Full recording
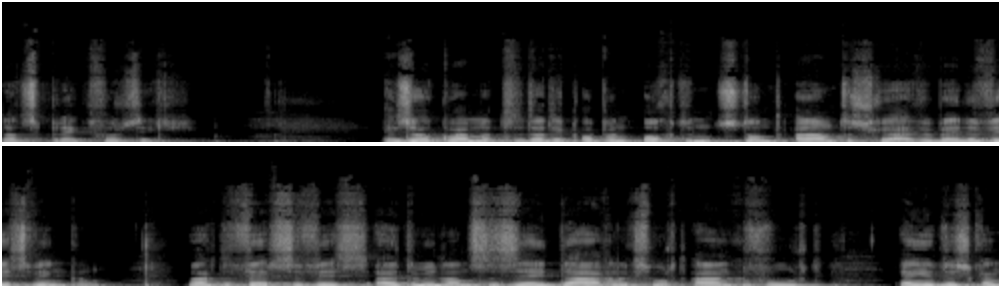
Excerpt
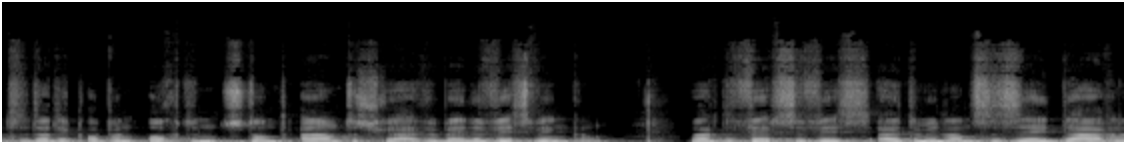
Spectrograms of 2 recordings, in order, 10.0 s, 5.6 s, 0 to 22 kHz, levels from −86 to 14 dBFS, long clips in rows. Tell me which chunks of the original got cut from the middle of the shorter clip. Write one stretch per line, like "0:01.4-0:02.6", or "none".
none

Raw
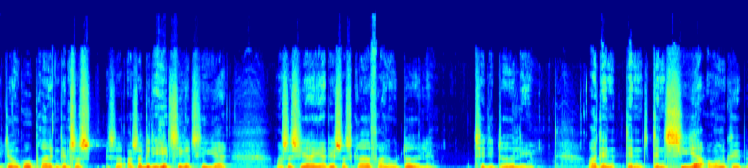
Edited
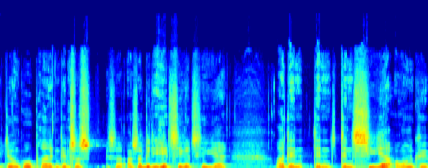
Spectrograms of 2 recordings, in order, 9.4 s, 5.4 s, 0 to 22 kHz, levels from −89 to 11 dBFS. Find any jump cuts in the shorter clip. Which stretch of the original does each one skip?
0:03.3-0:07.2

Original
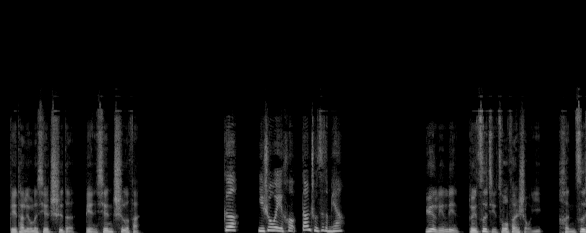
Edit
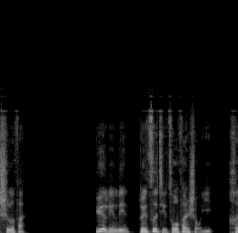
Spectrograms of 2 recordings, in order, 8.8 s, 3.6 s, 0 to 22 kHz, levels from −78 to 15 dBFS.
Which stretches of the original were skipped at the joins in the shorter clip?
0:03.1-0:06.3

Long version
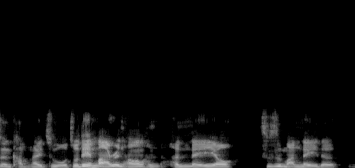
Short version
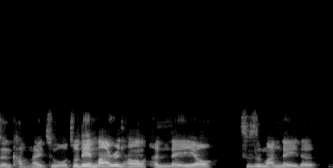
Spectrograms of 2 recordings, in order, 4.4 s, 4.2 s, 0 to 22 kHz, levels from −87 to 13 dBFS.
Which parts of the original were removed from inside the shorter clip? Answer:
0:01.8-0:02.1

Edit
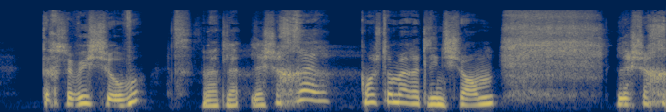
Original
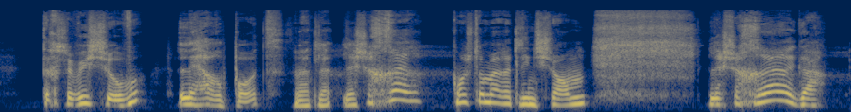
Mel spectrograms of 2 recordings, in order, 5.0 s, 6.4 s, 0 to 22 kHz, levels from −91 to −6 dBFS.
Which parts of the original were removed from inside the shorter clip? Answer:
0:01.3-0:02.0

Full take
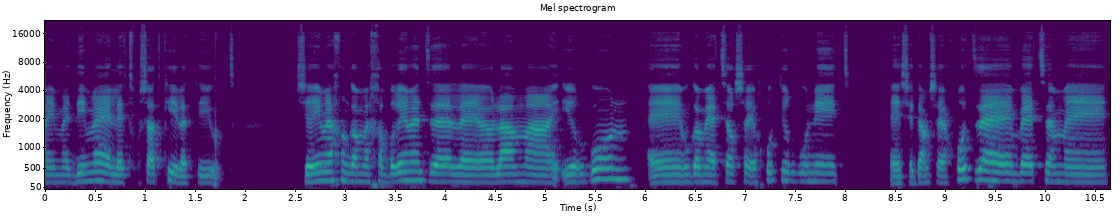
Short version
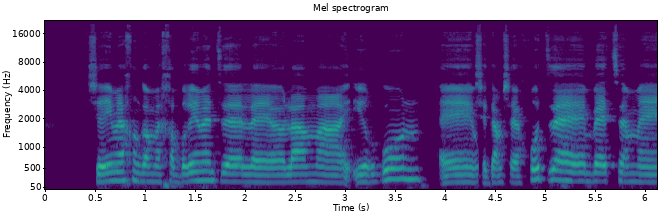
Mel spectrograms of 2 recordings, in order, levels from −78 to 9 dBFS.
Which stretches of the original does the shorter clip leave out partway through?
0:06.4-0:08.6

